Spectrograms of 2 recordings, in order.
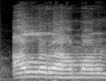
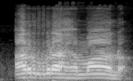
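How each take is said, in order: First: अल रहमान with a clear l before रहमान; wrong reading shown. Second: अर्रहमान with a rolled double r and no l; assimilated sun letter. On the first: Teacher showing the wrong reading अल रहमान, l sounded. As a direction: pronounce the l in अल रहमान as the mistake. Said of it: "नहीं पढ़ते हम". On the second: Teacher modelling the right reading अर्रहमान, doubled r. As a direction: roll the double r straight from a in अर्रहमान. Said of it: "अल रहमान नहीं पढ़ते हम". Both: Shown as a demonstration.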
